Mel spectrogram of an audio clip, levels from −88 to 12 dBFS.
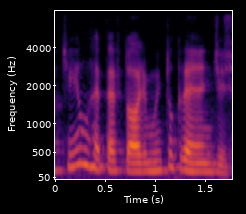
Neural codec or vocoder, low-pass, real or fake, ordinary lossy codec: autoencoder, 48 kHz, 32 numbers a frame, DAC-VAE, trained on Japanese speech; 7.2 kHz; fake; none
